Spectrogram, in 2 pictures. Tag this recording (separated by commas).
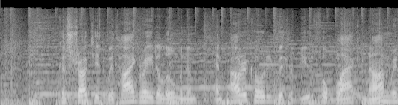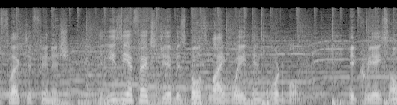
Speech, Music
